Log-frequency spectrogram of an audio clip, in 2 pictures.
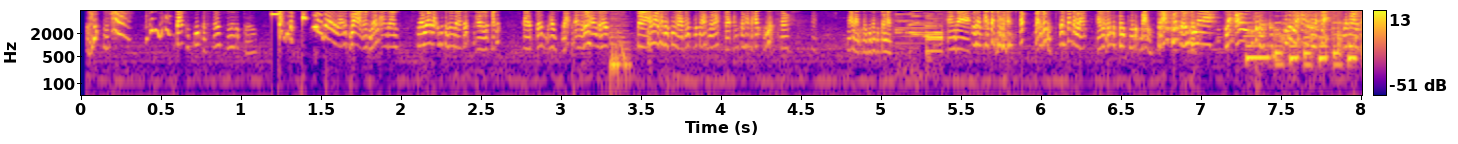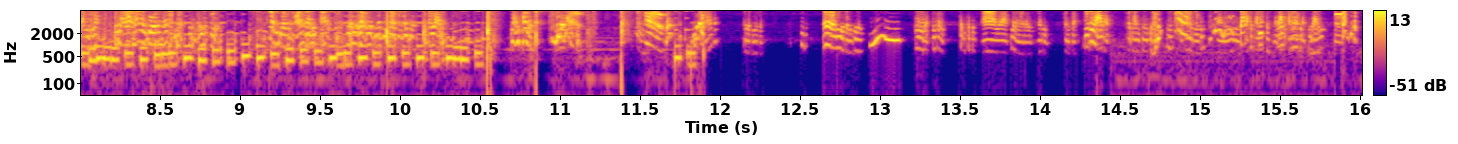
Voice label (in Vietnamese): tieng noi chuyen tua nhanh; tieng con nguoi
